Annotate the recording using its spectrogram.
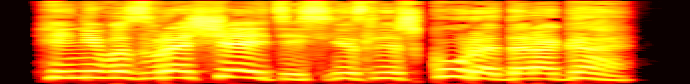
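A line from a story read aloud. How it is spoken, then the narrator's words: Shout with a smile. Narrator (Russian): крикнул им вдогонку Южик, улыбаясь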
